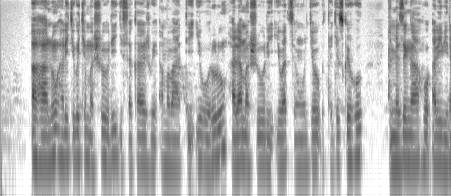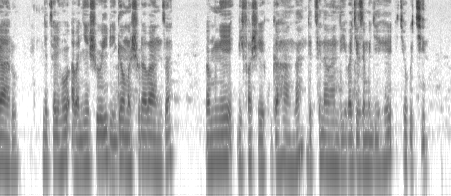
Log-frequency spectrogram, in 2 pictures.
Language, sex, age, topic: Kinyarwanda, male, 25-35, education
